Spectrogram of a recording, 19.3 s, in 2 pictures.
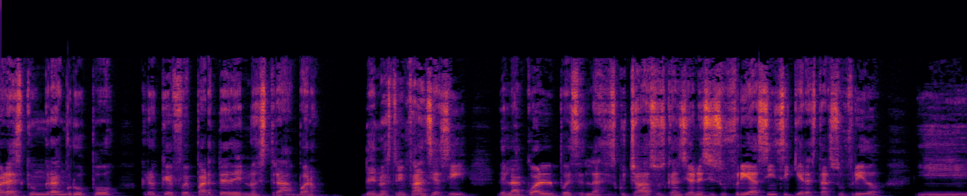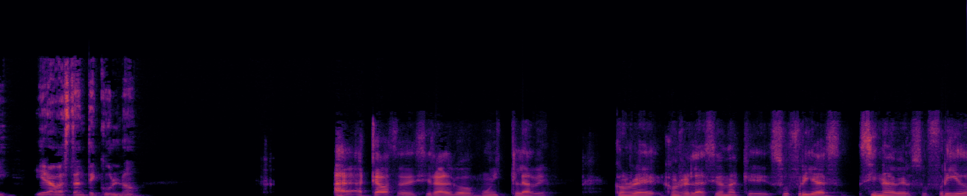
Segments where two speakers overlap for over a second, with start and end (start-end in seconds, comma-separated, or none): none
